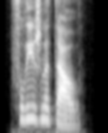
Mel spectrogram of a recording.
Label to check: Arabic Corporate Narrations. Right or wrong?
Wrong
